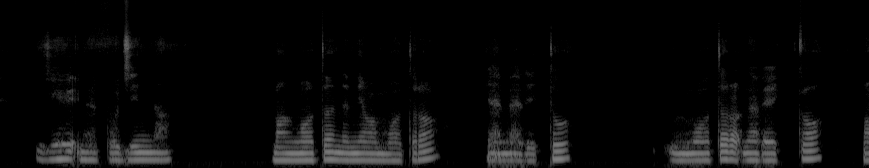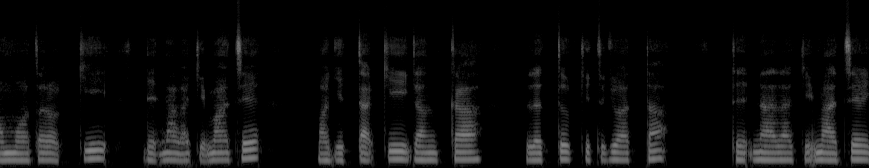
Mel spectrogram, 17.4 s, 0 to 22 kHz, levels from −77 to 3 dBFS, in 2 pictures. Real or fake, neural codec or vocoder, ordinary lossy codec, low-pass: fake; autoencoder, 48 kHz, 32 numbers a frame, DAC-VAE, trained on Japanese speech; none; none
